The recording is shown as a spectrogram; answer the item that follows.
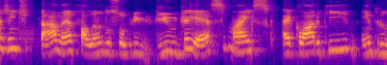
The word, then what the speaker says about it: Vue.js: Então aprenda aqui conosco que é Vue.js, tá? Que vem de... se pronuncia como se fosse Vue em inglês, MVC, camada Vue, Vue.js.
